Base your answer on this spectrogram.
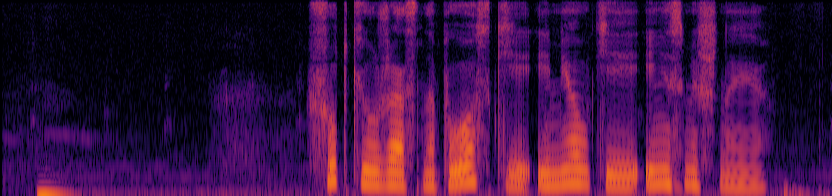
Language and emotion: Russian, neutral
